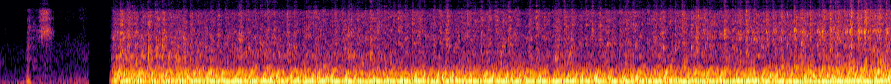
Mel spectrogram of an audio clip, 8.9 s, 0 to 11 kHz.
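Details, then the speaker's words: 1970 Dodge Charger 383 four-barrel V8 on its original carburetor: catches after a short crank and settles into an even deep rumble with no misses or knocks, more responsive than the previous carb; running normally, though coolant temp is high from a clogged filter. "Sounds like it's running pretty good now. Fix the leaks. And this carburetor is way more responsive than the other one."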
